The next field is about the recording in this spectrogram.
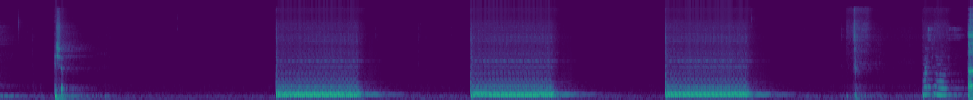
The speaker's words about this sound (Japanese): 電話をつないでみたいと思います。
